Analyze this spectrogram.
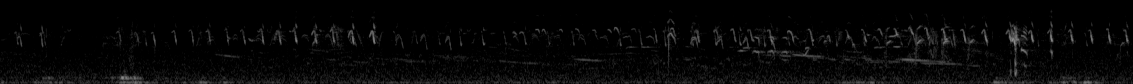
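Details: Australian hobby in Victoria, Australia, December 2023, giving a rapid, high, sharp chittering series of notes, with faint descending whistles from other birds behind.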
